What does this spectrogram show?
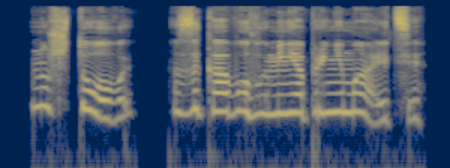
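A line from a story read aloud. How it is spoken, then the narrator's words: Pitiful voice, stranger woman. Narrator (Russian): Жалостным голосом отозвалась незнакомка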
